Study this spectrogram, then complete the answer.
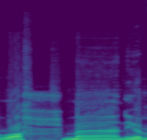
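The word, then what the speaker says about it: الرحمن: বিসমিল্লাহির, এখানে রটা হলো আবার নিয়মতান্ত্রিক হরফ, যেটা আমরা বলেছি যে বাংলা র অক্ষর থেকে একটু মোটা করে পড়তে হবে। তাহলে আপনাকে পড়তে হবে বিসমিল্লাহির রহ, রাহ বলা যাবে না, এটা খেয়াল রাখবেন। বিসমিল্লাহির রহ, এখানে হাটা হলো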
